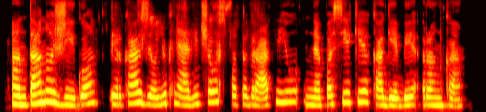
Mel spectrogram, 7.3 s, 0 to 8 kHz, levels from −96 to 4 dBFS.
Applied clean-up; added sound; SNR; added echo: neural mask model Resemble Enhance denoiser.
